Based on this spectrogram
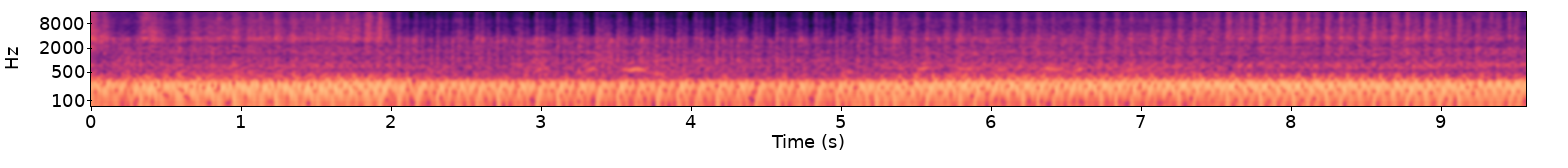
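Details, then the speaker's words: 1982 VW Rabbit diesel pickup with the exhaust off at the headers: rapid, hard clatter with a raw, unmuffled bark at idle. "exhaust is off if that was uh race car special approved and now we've got the headers wide open what's it going to sound like now"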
